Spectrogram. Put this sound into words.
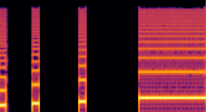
I generated four square tones with increasing silence in between with audacity. The tones are the C major scale. It is very useful in old video games when you win or do something good.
